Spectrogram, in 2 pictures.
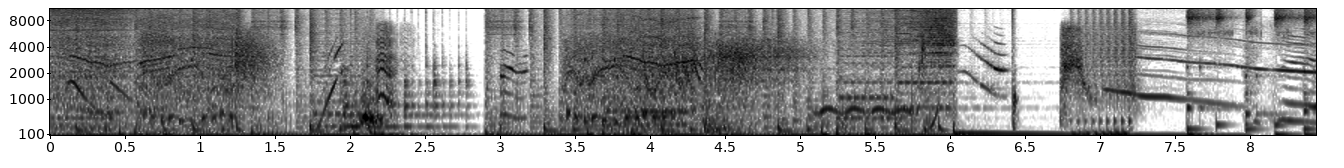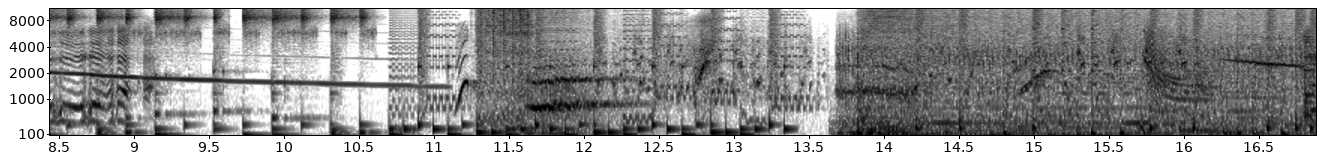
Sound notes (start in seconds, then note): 8.1 giggling; 11.6 tires screech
